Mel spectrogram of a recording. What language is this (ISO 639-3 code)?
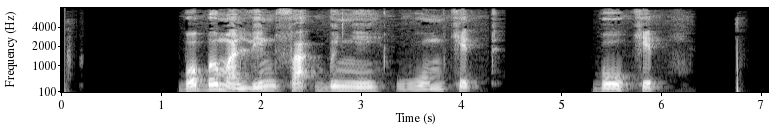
mhk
